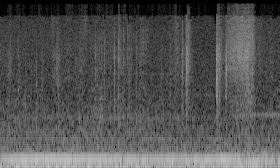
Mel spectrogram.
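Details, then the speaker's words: Engine idling with steady low power steering pump whine while wheel is turned lock to lock with reservoir cap off to bleed trapped air; whine attributed to air in lines, possibly from low fluid, system has no bleeder valve. "the way to the left and then still hear a little bit of a whining noise as we're getting that air out of there and a lot of times when you do hear that whining noise with your power-steering most of the time it's because of air in the lines either because the fluid levels are too low or there's just air in there maybe"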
